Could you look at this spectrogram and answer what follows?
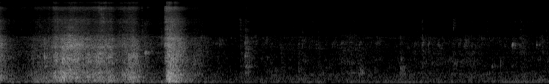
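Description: Paddy rice is poured into a tub and soaked in water, giving a brief rush of pouring and splashing that stops abruptly, followed by quieter trickles and small drips.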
